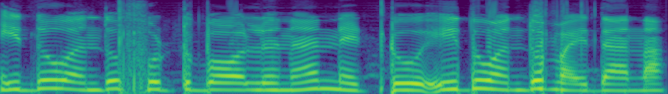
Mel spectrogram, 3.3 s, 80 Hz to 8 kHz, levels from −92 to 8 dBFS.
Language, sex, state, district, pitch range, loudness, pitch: Kannada, female, Karnataka, Chamarajanagar, 215-245 Hz, -11 LUFS, 225 Hz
